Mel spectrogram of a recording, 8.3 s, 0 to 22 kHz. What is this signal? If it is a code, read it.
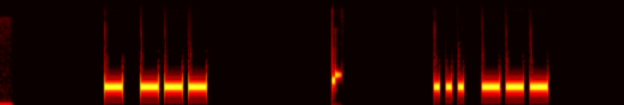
Morse code, heard as a keyed tone, about 15 wpm, 700 Hz. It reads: TO SO
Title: Two Letter Words - 15wpm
